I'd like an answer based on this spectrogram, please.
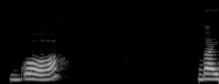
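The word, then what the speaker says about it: गद्य: যেমন হচ্ছে আরেকটা উদাহরণ ধরো গ দয় জফলা, এটা আমরা বাংলায় কি বলি? গদ্য বলি, এটাকে তাহলে হিন্দি থেকে উচ্চারণ করব, ইয়া উচ্চারণ হয় জফলাটা গদ্যা, কি বলবো?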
